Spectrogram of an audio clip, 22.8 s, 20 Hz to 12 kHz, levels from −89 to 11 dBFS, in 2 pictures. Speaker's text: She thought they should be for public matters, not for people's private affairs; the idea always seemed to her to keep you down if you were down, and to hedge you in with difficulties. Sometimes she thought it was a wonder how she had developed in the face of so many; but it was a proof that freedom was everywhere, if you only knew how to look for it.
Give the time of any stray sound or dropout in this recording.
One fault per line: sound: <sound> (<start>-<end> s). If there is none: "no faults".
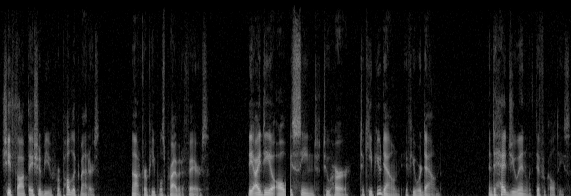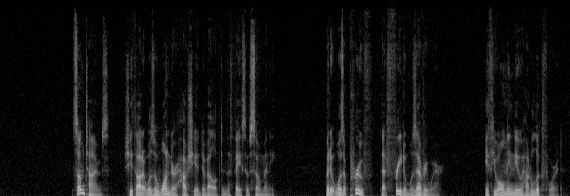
sound: dropout (5.7-5.8 s)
